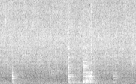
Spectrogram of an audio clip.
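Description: Ingredients for fried rice stir-fry in a pan, a soft sizzle under a few short scraping stirs of a spatula, heard alone and fairly close.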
